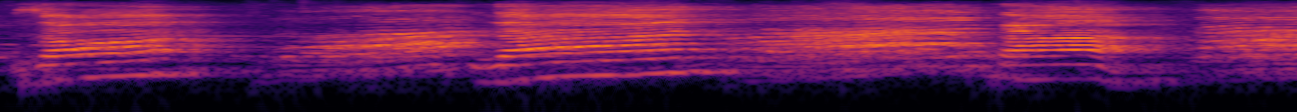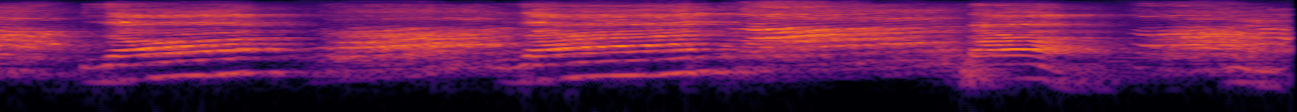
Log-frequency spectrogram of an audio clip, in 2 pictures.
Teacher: ज़बान का सिरा और ऊपर के दांतों के अंदरूनी किनारे से अदा होते हैं। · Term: हुरूफे ली सवैया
